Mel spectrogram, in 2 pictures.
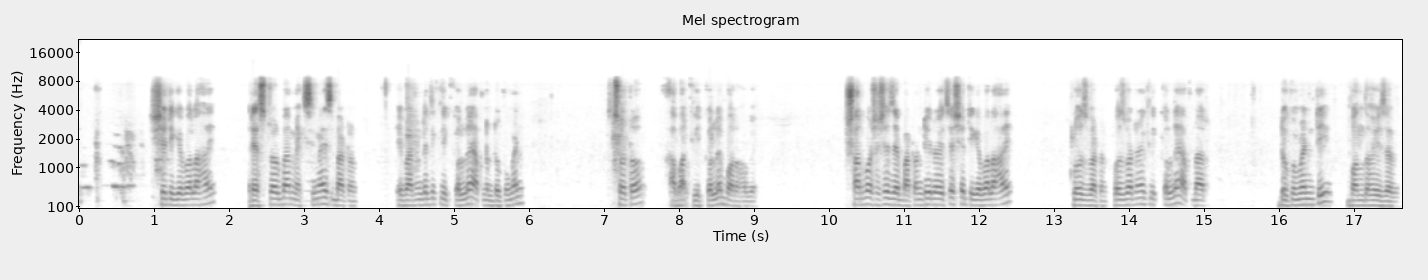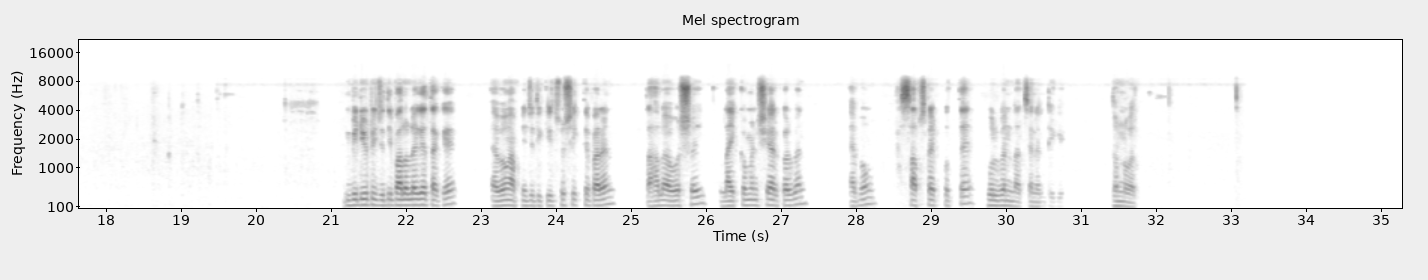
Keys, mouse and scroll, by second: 4.6 click, 7.9 click.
